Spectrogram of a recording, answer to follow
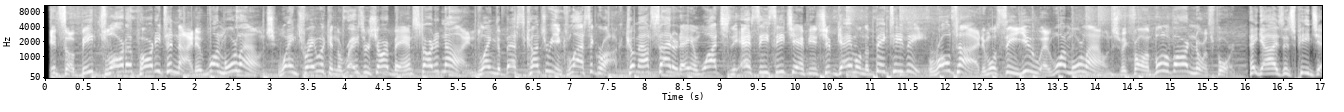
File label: English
